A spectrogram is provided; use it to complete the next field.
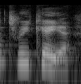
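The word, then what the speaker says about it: trachea: هيدخل في حاجة اسمها تريكيا. تريكيا، ركز معايا في النطق، هي ليها نطق تاني بس احنا هنقول النطق ده عشان هو سهل.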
